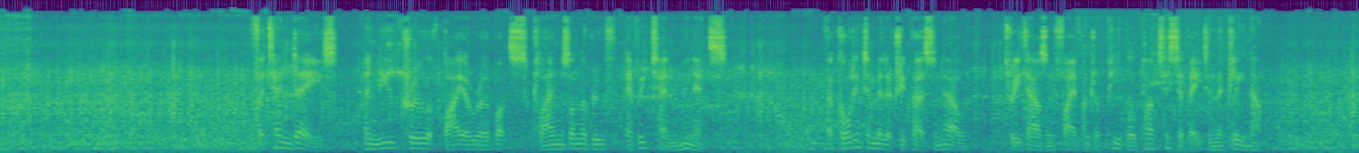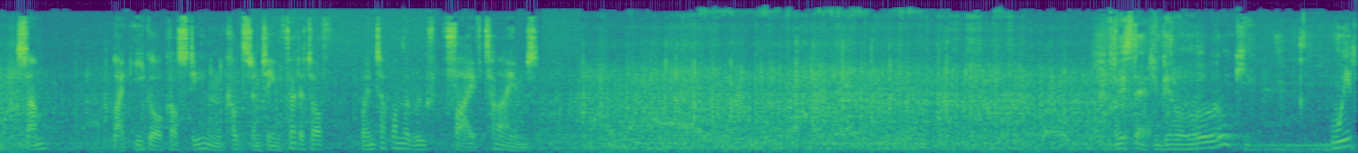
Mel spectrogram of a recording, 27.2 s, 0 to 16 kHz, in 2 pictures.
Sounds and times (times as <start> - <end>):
Eruption: 0.0 - 27.1
Speech: 2.6 - 7.3, 8.3 - 12.7, 13.8 - 14.1, 14.8 - 19.1, 24.6 - 26.2, 26.9 - 27.1.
